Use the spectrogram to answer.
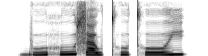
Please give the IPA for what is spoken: b uː˩˧ h uː˧˥ s a˧ w t̪ʰ u˧ t̪ʰ oː˧˥ j

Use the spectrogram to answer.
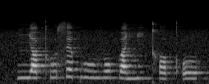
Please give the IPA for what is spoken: ɲ a˨ kʼ u˨ s ɛ˦ b uː˨ v o˦ b a˨ ɲ i˨ kʰ ɔ˨ kʼ o˦

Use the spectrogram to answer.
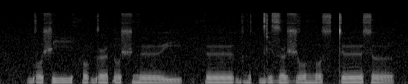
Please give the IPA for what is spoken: ɡ o ʃ iː h o ɡ ə˞ ɗ o ʃ ɦ øː j | h øː ɡʱ ɵ t d i z ə˞ ʒ o ɦ o s t øː s ɵ

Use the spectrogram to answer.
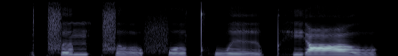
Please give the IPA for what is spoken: t͡s ə˥ n t͡s ɤ̰˨˩ f ɤ˥ t̪ʰ w ḛ˨˩ ɪ̯ pʰ j ɑ˥˩ ʊ̯

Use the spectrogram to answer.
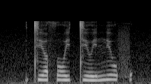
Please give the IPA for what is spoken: tʲ ʌ θ o j tʲ u j nʲ o f

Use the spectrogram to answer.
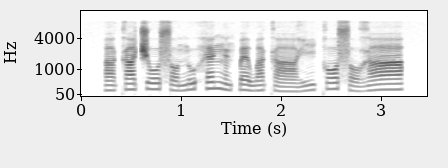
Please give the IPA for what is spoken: a˨ k a˧ t͡ʃ oː˧ s ɔ˨ n u˦ h ɛ˦ ŋ ɛ̃˨ k͡p ɛ˦˨ w a˦ k aː˨ ɣ iː˦ k ɔ˦ s ɔ˨ ɣ aː˦

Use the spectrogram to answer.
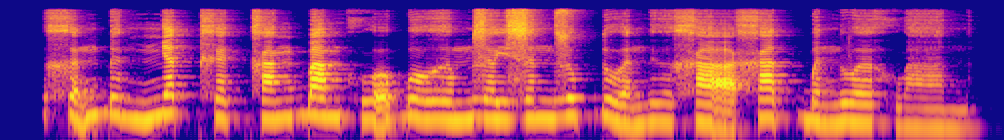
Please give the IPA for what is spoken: x ə̰˧˥ n ɗ ə̤˨˩ n ɲ a˦˥ t̚ x ɛ˨˩ k̚ x a˨˦ ŋ ɓ a˧ m h w o̰˧˥ ɓ o˧ ɣ ə˨˦ m z ə˧ j z ə˧ n z u˦˥ p̚ ɗ u˧˩ ə̯ n ɨ̤˨˩ ə̯ x a̰ː˧˨ x a˦˥ t̚ ɓ ə˨˦ n v əː˧ h w a̤˨˩ n

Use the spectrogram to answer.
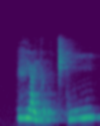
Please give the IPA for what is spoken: vʲ ɑ j ə̰ r t͡ʃʼ i

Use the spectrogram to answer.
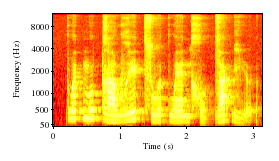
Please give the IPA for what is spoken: k w ə˦˥ t̚ m o˦˥ p̚ ɣ a˧ w ɣ e˦˥ t̚ s u˧ ə̯ k w ɛ˧ n x o˨˩ k̚ z a˦˥ k̚ ɣ ḭ˧˨ ə̯ ʔ

